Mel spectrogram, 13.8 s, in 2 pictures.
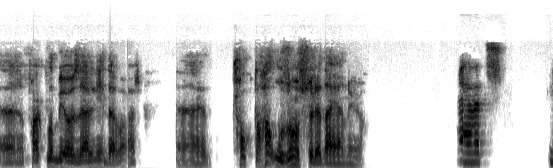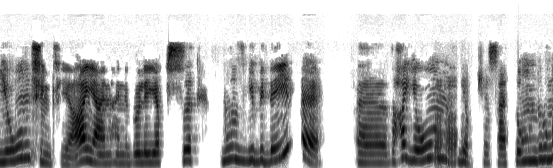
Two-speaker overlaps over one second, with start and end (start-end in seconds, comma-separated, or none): none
